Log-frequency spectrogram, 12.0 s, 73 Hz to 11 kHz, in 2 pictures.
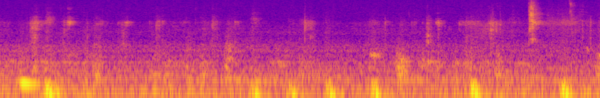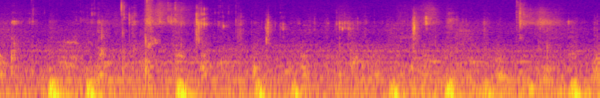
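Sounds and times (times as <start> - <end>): chewing and crunching: 0.0 - 12.0.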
